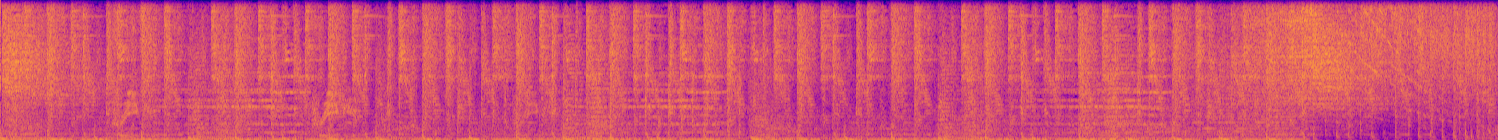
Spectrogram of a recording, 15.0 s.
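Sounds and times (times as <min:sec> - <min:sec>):
groove loop: 0:00.0 - 0:14.9.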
